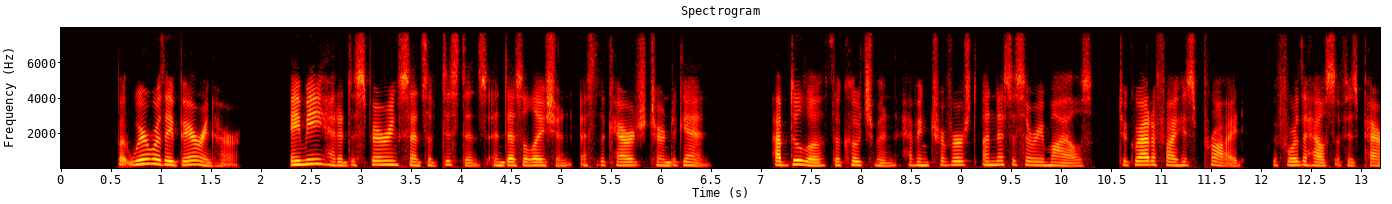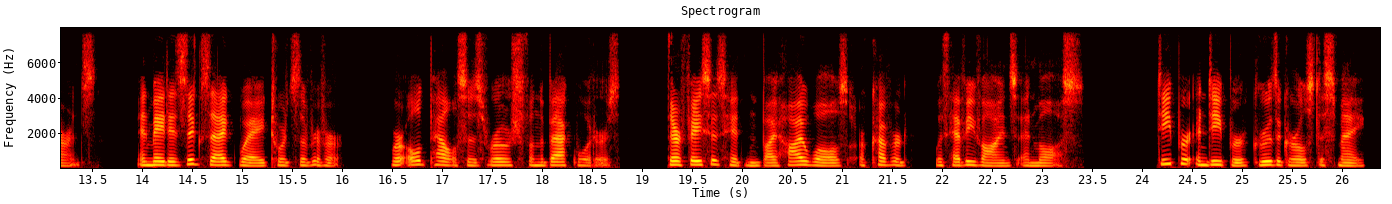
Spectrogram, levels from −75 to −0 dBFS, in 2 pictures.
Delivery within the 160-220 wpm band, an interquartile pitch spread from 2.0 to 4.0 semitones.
Yes: average, 165 wpm; average, 3.0 semitones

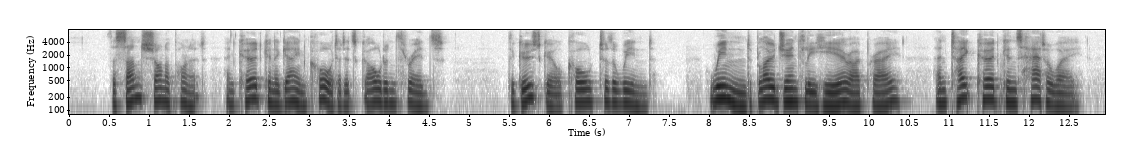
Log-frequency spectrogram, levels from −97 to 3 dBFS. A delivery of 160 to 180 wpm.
No: average, 145 wpm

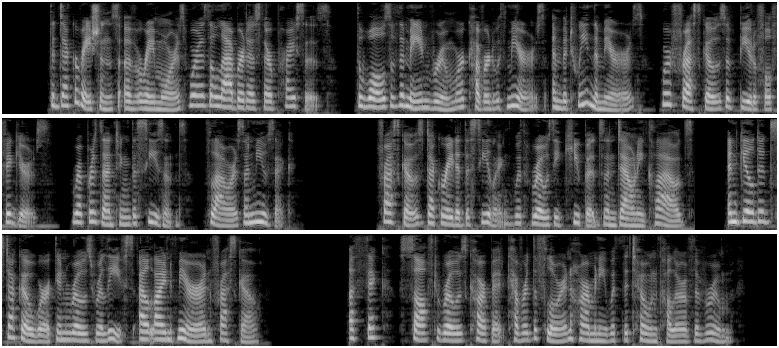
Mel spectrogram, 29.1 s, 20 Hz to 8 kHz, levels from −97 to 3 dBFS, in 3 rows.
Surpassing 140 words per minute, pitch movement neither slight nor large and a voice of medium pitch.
No: average, 150 wpm; average, 4.2 semitones; high, 195 Hz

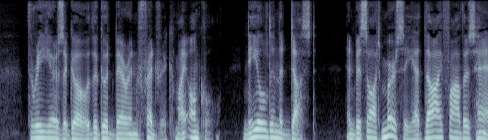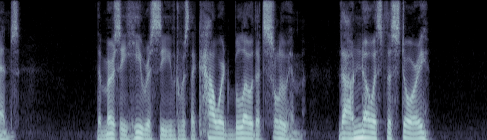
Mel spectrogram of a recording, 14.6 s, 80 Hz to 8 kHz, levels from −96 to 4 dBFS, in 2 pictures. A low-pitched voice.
Yes: low, 115 Hz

